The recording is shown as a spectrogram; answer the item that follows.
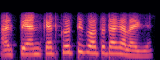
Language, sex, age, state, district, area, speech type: Bengali, female, 18-30, West Bengal, Dakshin Dinajpur, urban, conversation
